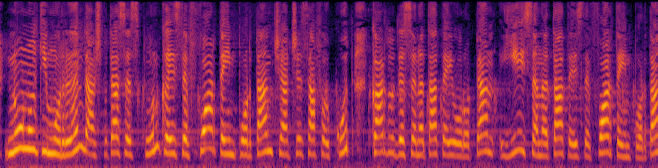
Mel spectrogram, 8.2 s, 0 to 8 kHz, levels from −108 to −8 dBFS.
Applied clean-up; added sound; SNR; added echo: neural separator model SepFormer DNS4.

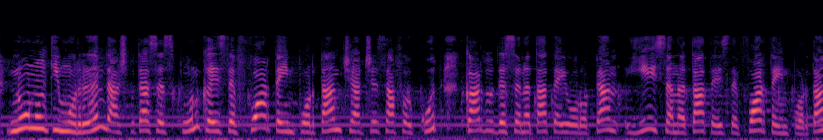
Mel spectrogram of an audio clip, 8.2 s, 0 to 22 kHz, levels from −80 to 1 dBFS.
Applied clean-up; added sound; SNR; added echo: none; Wind instrument, woodwind instrument + Frog; 17 dB; none.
